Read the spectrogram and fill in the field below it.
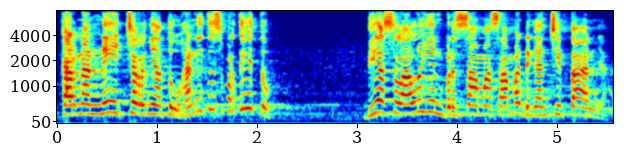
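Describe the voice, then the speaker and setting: High-voiced pastor preaching in a hall. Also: male voice, animated, a little fast, fairly bright tone. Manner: mixes English words, asks the congregation questions. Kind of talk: sermon. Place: church hall.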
